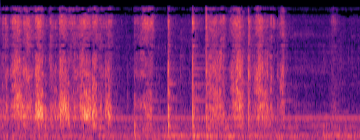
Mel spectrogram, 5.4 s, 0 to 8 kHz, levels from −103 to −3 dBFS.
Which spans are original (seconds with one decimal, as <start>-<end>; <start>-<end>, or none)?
0.0-4.4; 5.0-5.4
